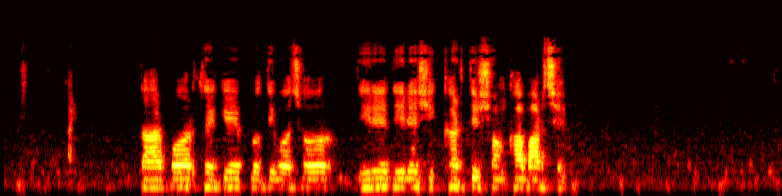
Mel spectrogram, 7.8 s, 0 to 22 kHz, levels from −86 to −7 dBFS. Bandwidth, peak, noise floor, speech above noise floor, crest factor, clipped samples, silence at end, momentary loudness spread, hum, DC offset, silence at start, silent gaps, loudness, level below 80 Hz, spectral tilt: 10.5 kHz; -6 dBFS; -66 dBFS; 41 dB; 22 dB; under 0.1%; 2.2 s; 12 LU; none; under 0.1%; 0.2 s; none; -25 LUFS; -68 dBFS; -3.5 dB/octave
